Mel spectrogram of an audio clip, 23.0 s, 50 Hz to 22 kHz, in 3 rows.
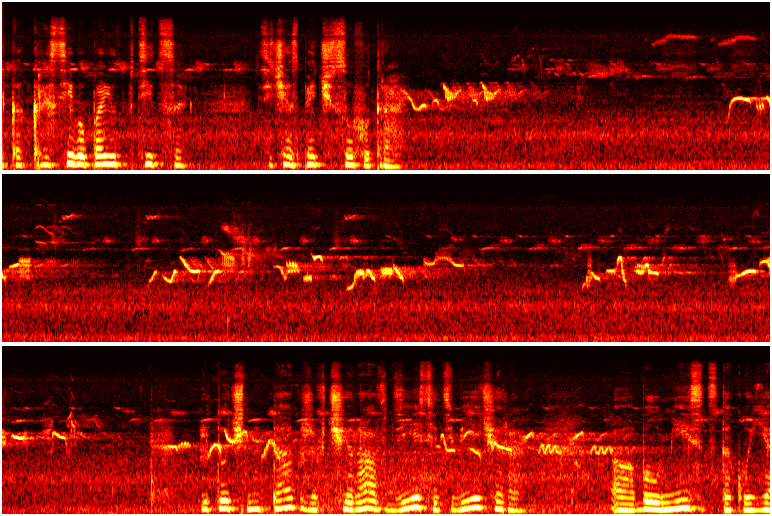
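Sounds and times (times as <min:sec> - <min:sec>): faint background hiss: 0:00.0 - 0:23.0
high songbird chirps: 0:00.0 - 0:23.0
thrushes singing: 0:00.0 - 0:23.0.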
